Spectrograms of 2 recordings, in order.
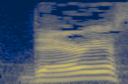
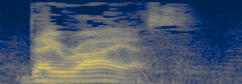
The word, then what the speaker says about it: Darius: Darius, that's the way I've always pronounced it until I was listening to my YouVersion Bible, and it was Darius.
